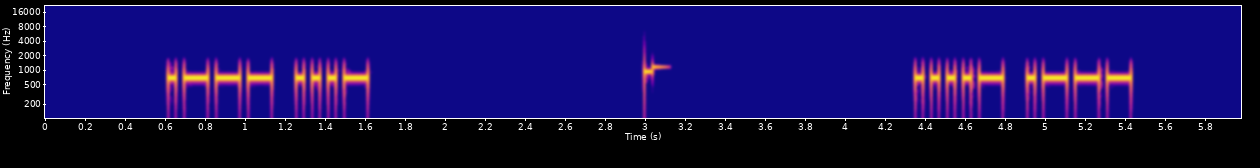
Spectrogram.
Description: Morse code, heard as a keyed tone, about 30 wpm, 700 Hz. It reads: J V 4 J
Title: Two Challenging Letter-Number Combinations 30wpm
